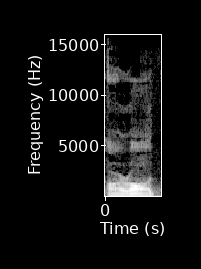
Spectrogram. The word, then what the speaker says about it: Arad: En el hebreo, Arad, que se pronuncia Arad, Arad, más o menos, ¿verdad?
